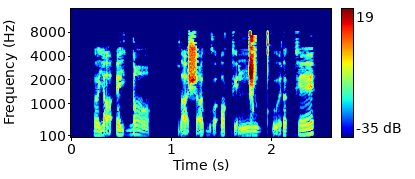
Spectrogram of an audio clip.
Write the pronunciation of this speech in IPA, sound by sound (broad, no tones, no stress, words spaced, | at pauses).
əja̰ʔej ɠɑ | ɾa̰ʃɑ̰e̯ ɡʷa̰ʔɒkḛŋ͡ǁɤɡ kʷʰḛɾə ke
